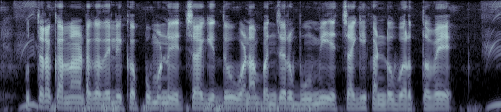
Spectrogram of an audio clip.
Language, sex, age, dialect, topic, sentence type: Kannada, male, 36-40, Mysore Kannada, agriculture, statement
